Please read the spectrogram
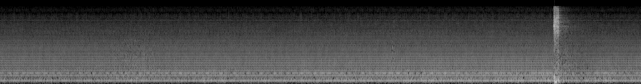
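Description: Steady electrical mains hum with a row of evenly spaced overtones, and a single sharp click about five and a half seconds in.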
